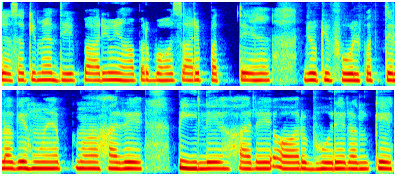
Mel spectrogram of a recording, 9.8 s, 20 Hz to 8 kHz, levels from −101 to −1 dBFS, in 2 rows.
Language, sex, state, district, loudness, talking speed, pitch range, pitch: Hindi, female, Chhattisgarh, Sukma, -14 LUFS, 165 wpm, 225-245 Hz, 235 Hz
